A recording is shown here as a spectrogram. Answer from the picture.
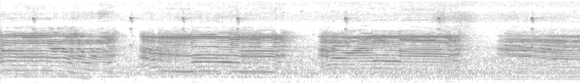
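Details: Red deer stags in the rut, early September at the Rennsteig forest in Thuringia, Germany, give long, deep, harmonic roars, each lasting about two seconds.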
